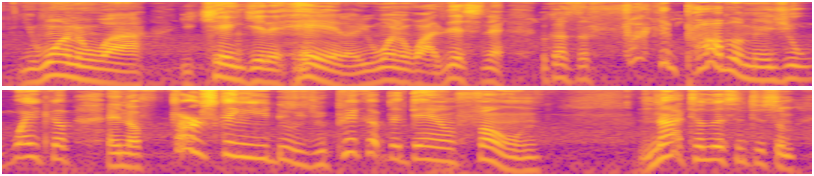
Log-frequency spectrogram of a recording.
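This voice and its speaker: A man's voice: mid-range voice, darkish tone, slight background noise. A man in a blunt, preachy motivational rant, cursing and mimicking people who make excuses. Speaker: motivational vlogger.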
